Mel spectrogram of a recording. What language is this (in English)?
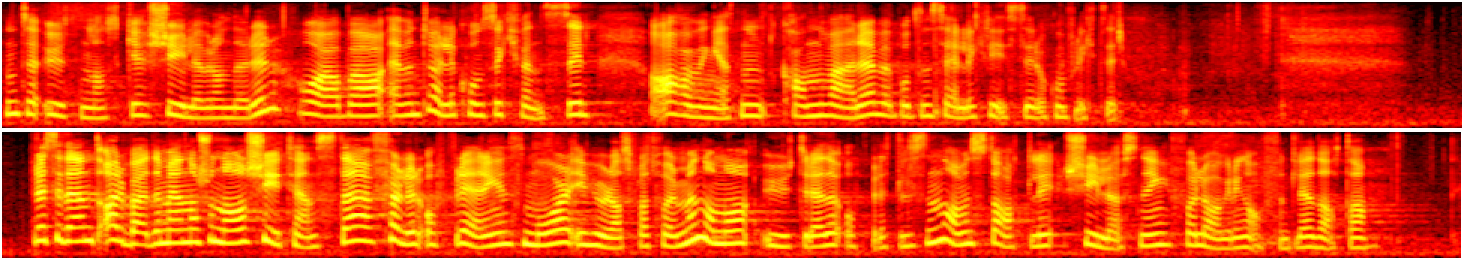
Norwegian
